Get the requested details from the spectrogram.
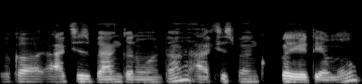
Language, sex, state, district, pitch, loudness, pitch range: Telugu, male, Telangana, Nalgonda, 125 Hz, -20 LUFS, 120-140 Hz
